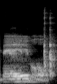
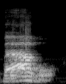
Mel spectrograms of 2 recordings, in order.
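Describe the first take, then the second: First: The word does not sound like 'babble'. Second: The word sounds like 'babble'. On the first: The speaker calls it wrong. "I get so frustrated sometimes when people say Babel" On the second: The speaker calls it right. "No, it's the Tower of Babel. ... they're babbling"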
